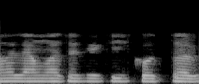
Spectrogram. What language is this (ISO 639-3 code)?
ben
